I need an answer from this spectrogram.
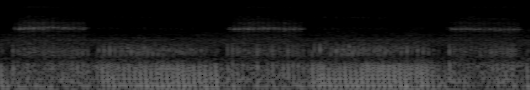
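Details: House cat purring close up, a deep continuous vibrating rumble with alternating inhale and exhale phases roughly every second, a faint high whistle-like tone riding on some breaths.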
